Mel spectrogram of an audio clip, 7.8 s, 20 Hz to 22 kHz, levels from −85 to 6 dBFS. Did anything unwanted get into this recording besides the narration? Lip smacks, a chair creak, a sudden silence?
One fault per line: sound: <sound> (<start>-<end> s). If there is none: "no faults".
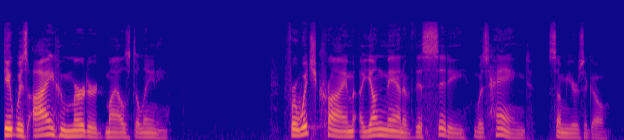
no faults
